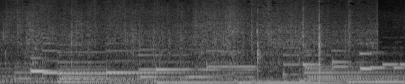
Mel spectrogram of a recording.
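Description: Eggs sizzling in a hot frying pan, a steady hiss that stops shortly before the end, with background music playing over it.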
